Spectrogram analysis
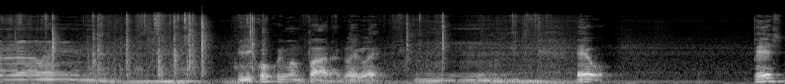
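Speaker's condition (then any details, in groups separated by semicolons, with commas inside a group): No condition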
